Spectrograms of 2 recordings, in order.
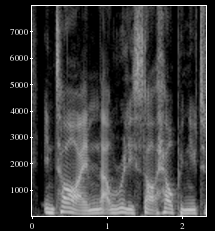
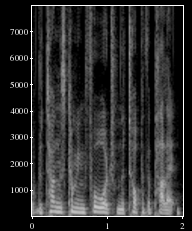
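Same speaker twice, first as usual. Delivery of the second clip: ordinary talk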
